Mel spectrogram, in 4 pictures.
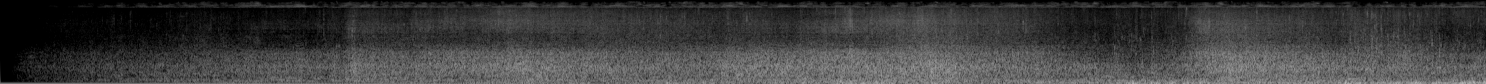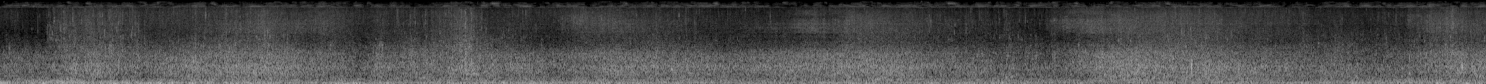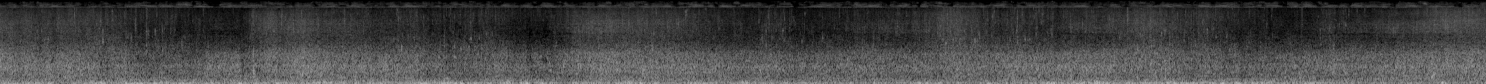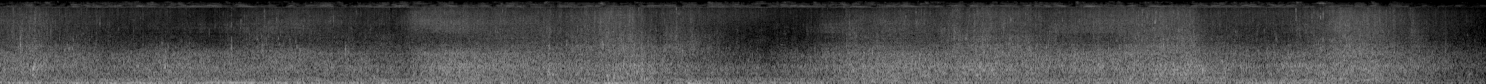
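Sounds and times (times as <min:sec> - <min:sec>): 
ocean waves: 0:00.1 - 0:59.4.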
